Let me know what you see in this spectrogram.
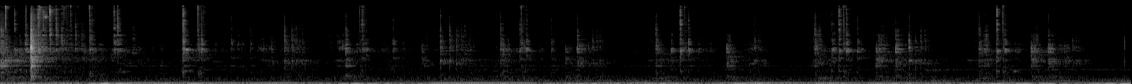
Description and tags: hanging swaying spring.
